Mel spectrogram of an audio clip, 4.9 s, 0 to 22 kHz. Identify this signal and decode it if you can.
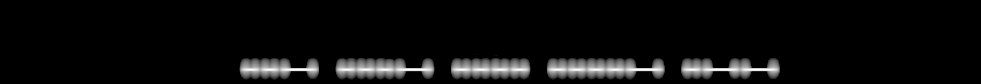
Morse code, heard as a keyed tone, about 25 wpm, 700 Hz. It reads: UVH4W
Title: Five Challenging Letter-Number Combinations 25wpm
